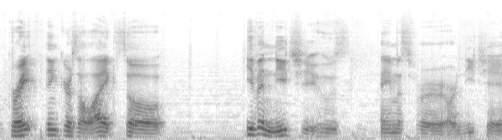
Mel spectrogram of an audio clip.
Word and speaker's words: Nietzsche: I know, it's just Nietzsche.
